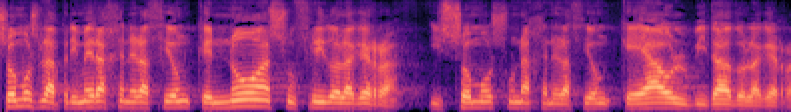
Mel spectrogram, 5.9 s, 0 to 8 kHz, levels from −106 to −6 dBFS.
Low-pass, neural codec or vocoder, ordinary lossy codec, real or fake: none; none; none; real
